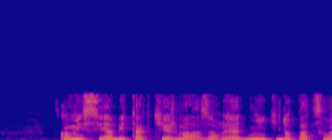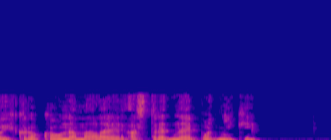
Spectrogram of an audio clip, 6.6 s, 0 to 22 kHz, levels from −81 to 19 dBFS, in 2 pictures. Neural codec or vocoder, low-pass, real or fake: none; 7.2 kHz; real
